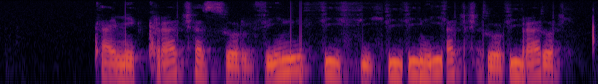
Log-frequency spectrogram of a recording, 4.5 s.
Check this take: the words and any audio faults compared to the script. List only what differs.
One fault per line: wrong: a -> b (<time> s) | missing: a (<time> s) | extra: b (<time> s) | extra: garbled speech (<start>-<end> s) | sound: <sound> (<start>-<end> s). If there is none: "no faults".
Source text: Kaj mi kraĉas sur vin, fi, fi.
extra: garbled speech (2.9-4.2 s)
